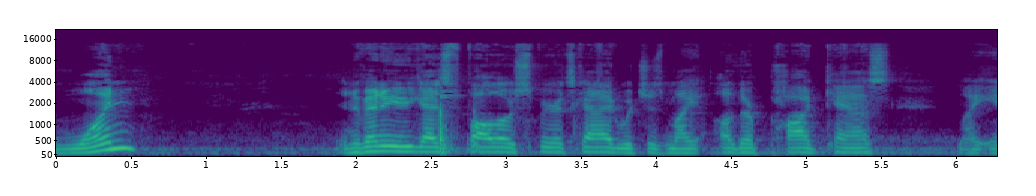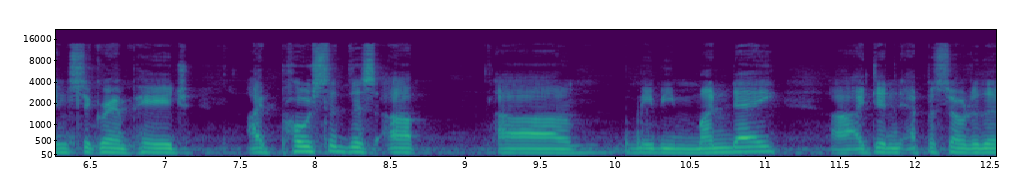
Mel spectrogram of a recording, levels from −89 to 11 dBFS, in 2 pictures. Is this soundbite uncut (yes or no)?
yes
